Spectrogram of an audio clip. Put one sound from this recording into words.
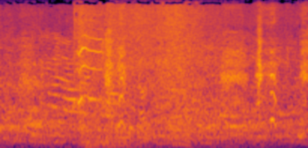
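A child splashes into water.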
